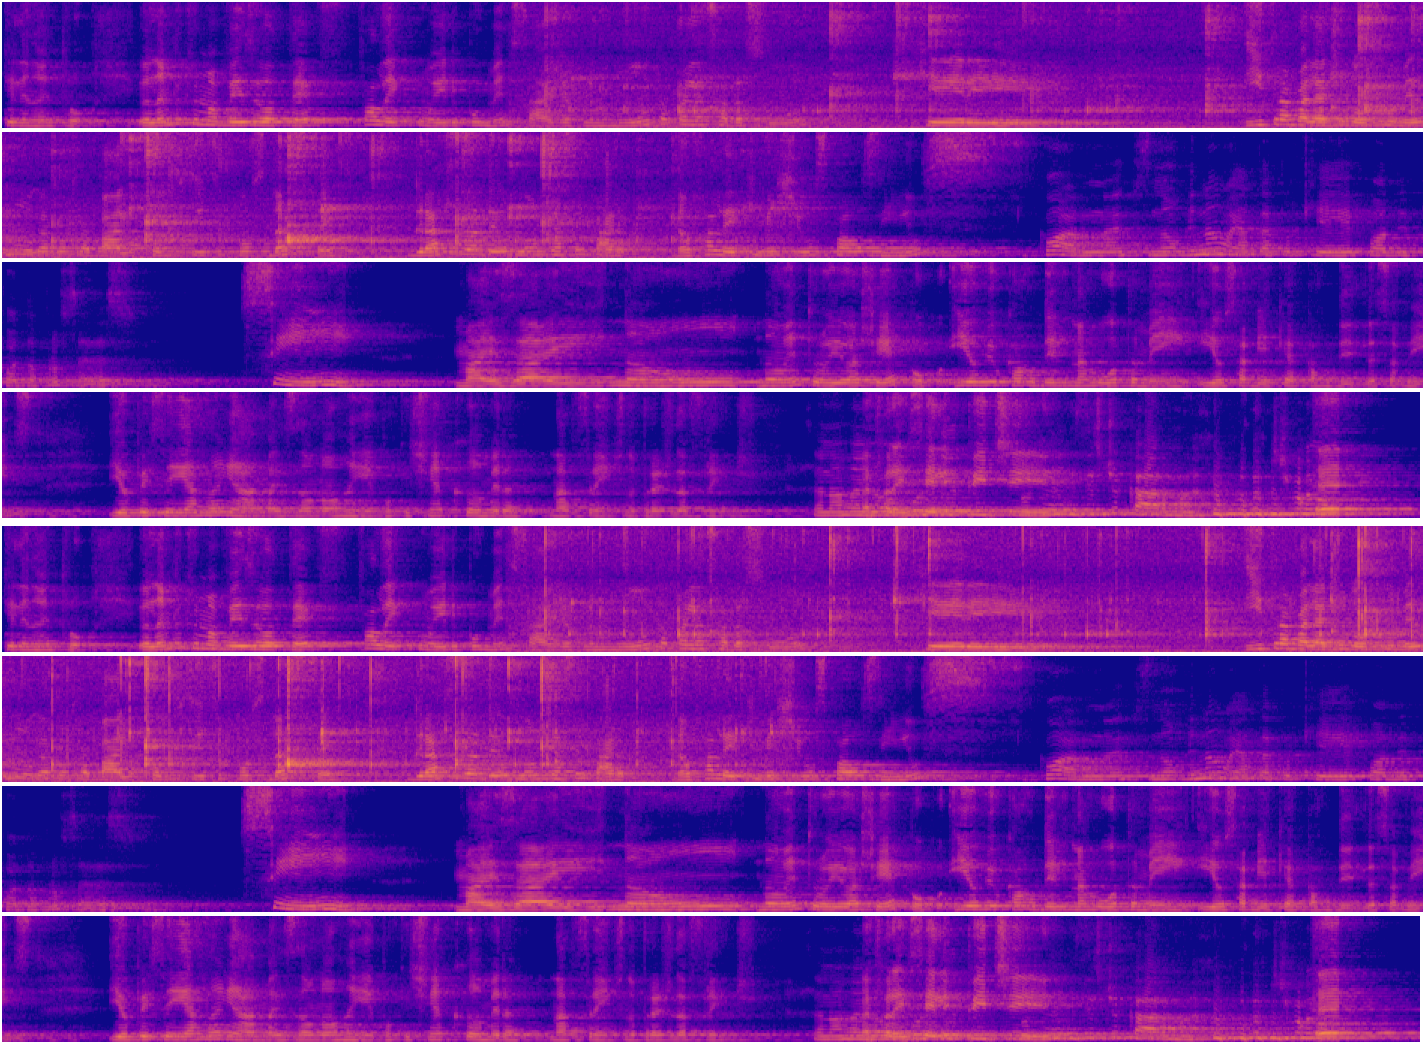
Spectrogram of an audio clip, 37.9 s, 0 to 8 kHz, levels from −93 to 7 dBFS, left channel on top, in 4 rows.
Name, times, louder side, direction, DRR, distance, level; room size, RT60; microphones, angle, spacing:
voice 1, 0.0-2.1 2.4-5.4 6.1-7.2 8.3-13.7 13.9-16.0 20.6-21.3 22.0-28.5 29.1-33.3 34.1-35.5 37.1-37.3, right 1 dB, 10° right, 8 dB, 0.6 m, -38 dB
sound 1, 3.3-14.7, right 5 dB, 85° right, 1.0 m, -40 dB
voice 2, 16.4-19.8 33.8-34.9 35.2-37.3, left 2 dB, 15° left, 3 dB, 1.0 m, -40 dB
9.4 x 7.0 x 8.4 m, 2.3 s
head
